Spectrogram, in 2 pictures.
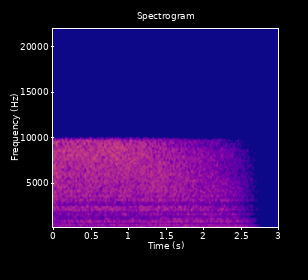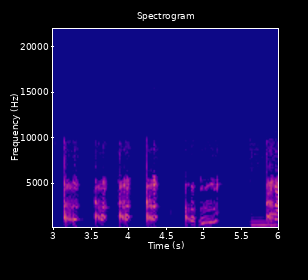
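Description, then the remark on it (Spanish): A sustained musical tone fades out, then an intense whooping cough (pertussis) fit: five or six harsh, rapid coughs in a row, broken by a strained, gasping inhale before more coughing. “La tos convulsa es una enfermedad contagiosa que afecta las vías respiratorias. Se caracteriza por una tos intensa que puede durar semanas y, en casos graves, causar neumonía, convulsiones o incluso la muerte.”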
